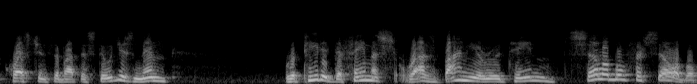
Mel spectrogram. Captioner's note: non-english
